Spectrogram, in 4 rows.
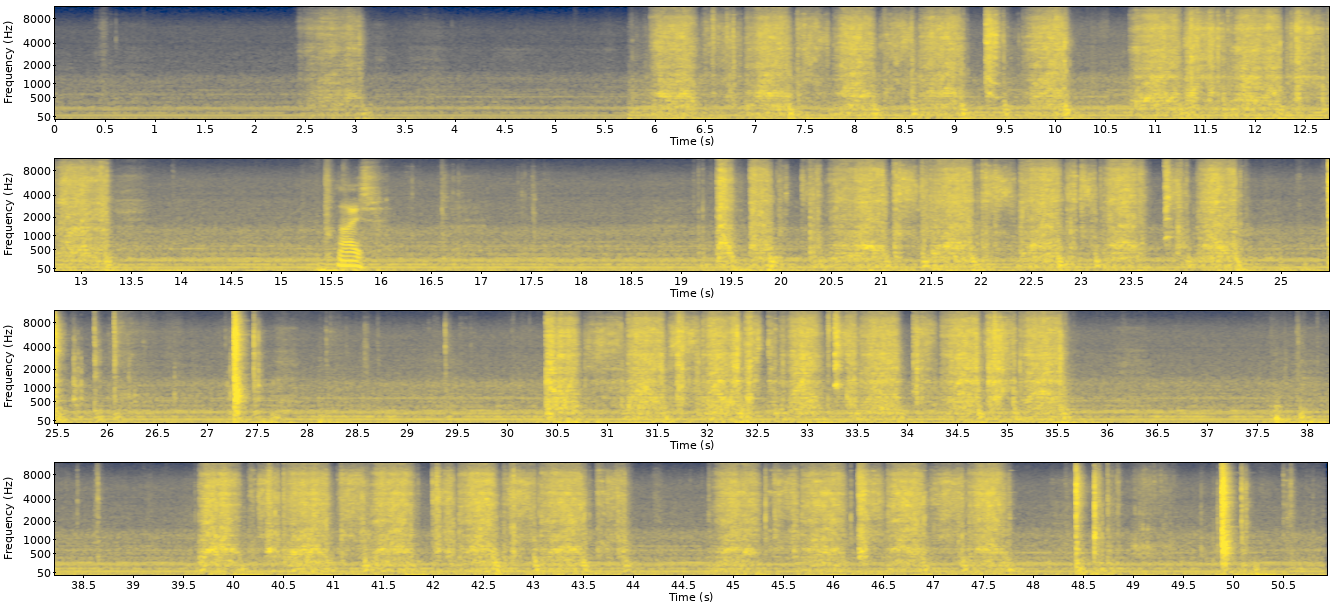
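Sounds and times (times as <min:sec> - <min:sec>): file rasping on chainsaw chain: 0:02.5 - 0:03.2, 0:05.8 - 0:10.2, 0:10.8 - 0:13.5, 0:19.4 - 0:24.7, 0:30.4 - 0:35.7, 0:39.7 - 0:44.1, 0:44.8 - 0:47.9.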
